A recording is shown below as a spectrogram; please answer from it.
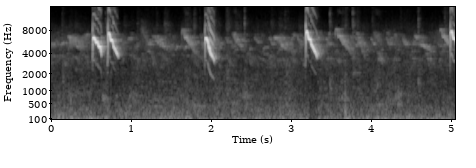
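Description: A male Oriental white-eye gives thin, very high, down-slurred notes, single or paired, about every second, over a faint high twittering.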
